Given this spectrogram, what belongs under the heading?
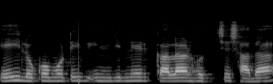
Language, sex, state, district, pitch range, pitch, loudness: Bengali, male, West Bengal, North 24 Parganas, 155-170 Hz, 160 Hz, -30 LUFS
